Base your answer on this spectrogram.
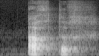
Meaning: -like, -ish
- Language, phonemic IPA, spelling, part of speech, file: Dutch, /ˈɑx.təx/, -achtig, suffix, Nl--achtig.ogg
